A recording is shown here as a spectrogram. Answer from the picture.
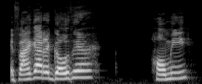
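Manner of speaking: usual speaking voice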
